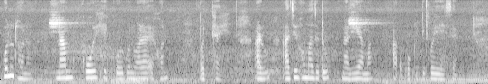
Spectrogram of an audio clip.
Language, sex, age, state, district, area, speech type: Assamese, female, 18-30, Assam, Goalpara, urban, spontaneous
